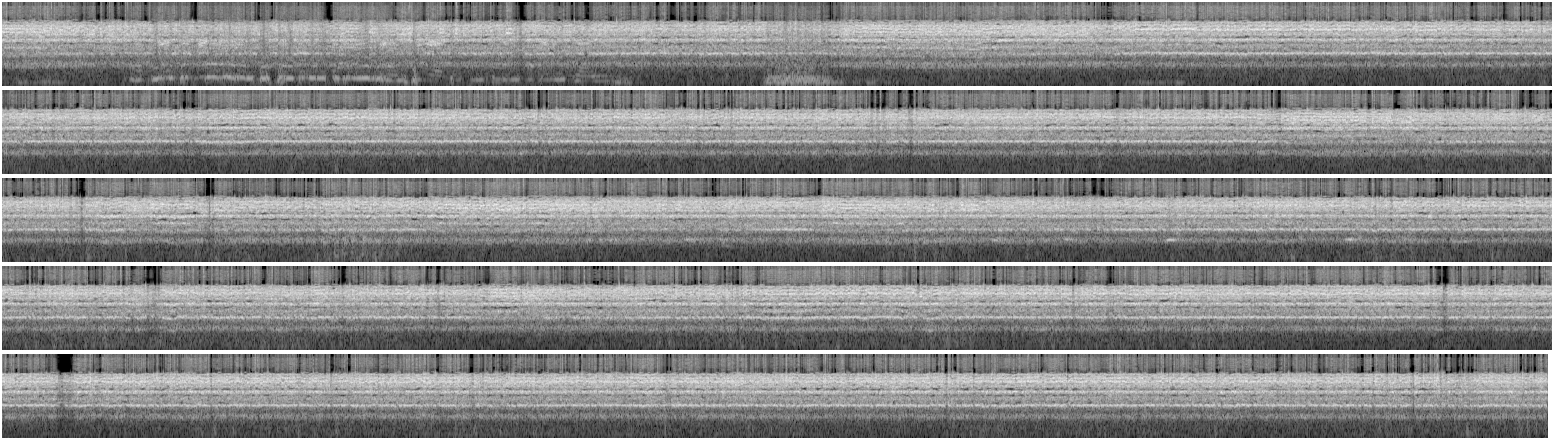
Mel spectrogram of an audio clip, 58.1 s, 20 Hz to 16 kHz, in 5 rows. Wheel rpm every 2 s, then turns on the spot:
230, 230, 230, 220, 230, 230, 230, 230, 240, 230, 230, 230, 230, 220, 230, 230, 230, 240, 230, 230, 230, 230, 230, 230, 230, 230, 230, 230, 240.
none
